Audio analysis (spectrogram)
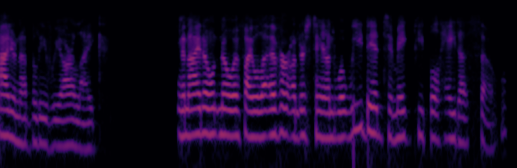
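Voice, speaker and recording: A woman playing an earnest, fearful, idealistic young girl in a live table read of a satirical play, with a halting, pleading delivery. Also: lowish voice, steady tone, natural voice. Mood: resolute. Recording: dull lo-fi audio.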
